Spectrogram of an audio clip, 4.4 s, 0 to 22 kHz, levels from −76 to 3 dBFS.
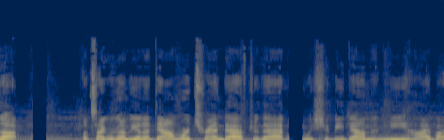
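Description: Right at 0.33 s the sound just drops out, a gap of about 141 ms until 0.47 s, then picks up exactly where it left off. That's a gap at a join of encoded pieces: two separately encoded chunks butted together with the encoder's start delay and end-frame padding left in. The edges are smeared by the codec. Same thing again from 2.89 s to 3.03 s, about 143 ms this time.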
